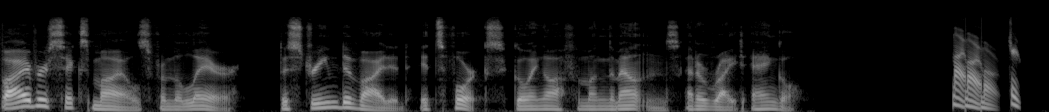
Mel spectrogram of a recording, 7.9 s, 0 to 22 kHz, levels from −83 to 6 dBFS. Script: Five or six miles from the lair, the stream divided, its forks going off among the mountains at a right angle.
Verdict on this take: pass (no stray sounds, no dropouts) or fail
fail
